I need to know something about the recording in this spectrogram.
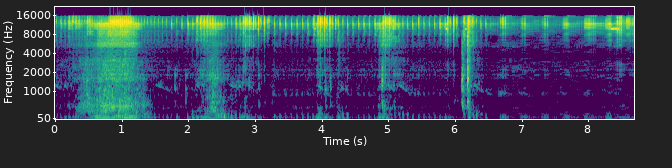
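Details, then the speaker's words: Honda Beat injection scooter misfiring badly (brebet): small single stumbles and uneven surges, pulses dropping out irregularly; spark arcs from the plug cap plastic to the engine, cap's metal clip missing so it doesn't lock, spark plug also damaged. "Kelihatan ada kelihatan ada percikkan api dari plastik ini yang menyambar ke mesin ternyata businya juga rusak"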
